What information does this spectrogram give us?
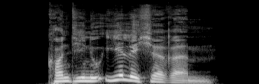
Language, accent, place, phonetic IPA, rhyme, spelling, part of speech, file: German, Germany, Berlin, [kɔntinuˈʔiːɐ̯lɪçəʁəm], -iːɐ̯lɪçəʁəm, kontinuierlicherem, adjective, De-kontinuierlicherem.ogg
- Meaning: strong dative masculine/neuter singular comparative degree of kontinuierlich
